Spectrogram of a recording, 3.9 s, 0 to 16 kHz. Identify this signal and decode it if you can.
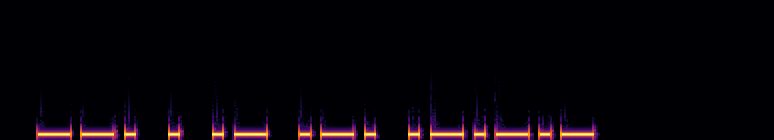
Morse code, heard as a keyed tone, about 22 wpm, 700 Hz. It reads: GEAR.
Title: Sentences from Top 1400 Words 22wpm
